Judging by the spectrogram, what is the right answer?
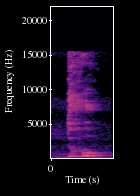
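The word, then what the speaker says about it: दुःख: हम जनरली बोलते हैं दुख, दुख नहीं, दुख, दुहु। ये जो अह की मात्रा आएगी वो देखो कैसे आएगी, इसमें डबल मात्रा का उच्चारण होगा। दुख में हमेशा डबल मात्रा का उच्चारण होता है।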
